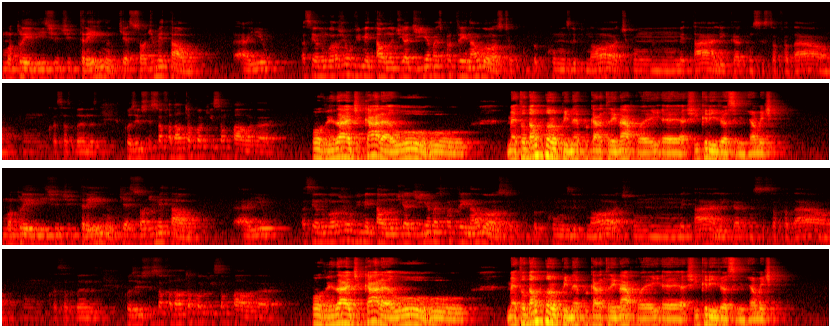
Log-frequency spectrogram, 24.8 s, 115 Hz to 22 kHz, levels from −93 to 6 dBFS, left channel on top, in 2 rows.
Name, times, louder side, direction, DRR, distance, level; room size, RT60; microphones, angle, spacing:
voice 1, 0.0-2.9 3.5-4.1 4.5-16.5 23.6-23.8, left 1 dB, 50° left, 4 dB, 1.4 m, -46 dB
voice 2, 17.1-19.4 20.0-23.9, equal, 5° right, 4 dB, 0.5 m, -30 dB
12.0 x 4.3 x 5.6 m, 0.80 s
head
